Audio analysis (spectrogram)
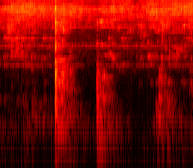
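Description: Shrimp sambal with petai being stirred in a frying pan, with a few sharp scraping strokes over a steady close sizzle and no talking.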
